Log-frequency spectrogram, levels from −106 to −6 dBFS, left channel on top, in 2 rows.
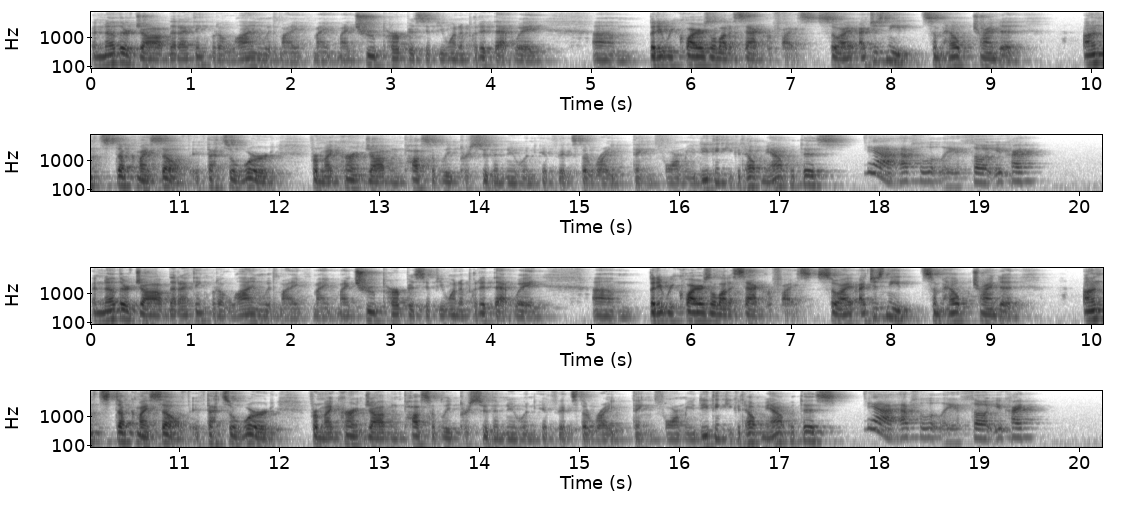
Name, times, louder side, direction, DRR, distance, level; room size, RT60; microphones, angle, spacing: voice 1, 0.0-9.4 9.9-17.6, right 3 dB, 85° right, 6 dB, 2.0 m, -33 dB
voice 2, 17.8-19.4, right 3 dB, 30° right, 4 dB, 2.0 m, -34 dB
12.5 x 12.5 x 4.7 m, 0.41 s
head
